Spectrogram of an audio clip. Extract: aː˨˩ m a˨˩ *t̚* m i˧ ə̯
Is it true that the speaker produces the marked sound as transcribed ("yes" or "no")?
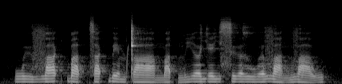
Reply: yes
